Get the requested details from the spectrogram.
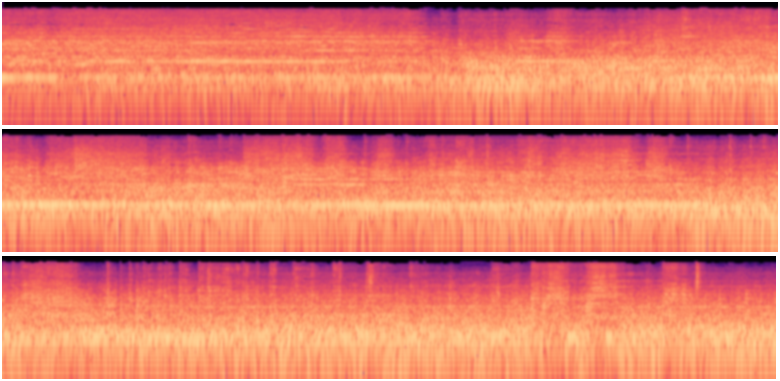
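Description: Steel wheels clatter and squeal on the rails.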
